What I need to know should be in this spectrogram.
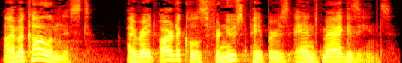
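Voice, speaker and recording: Man, scripted lesson dialogue reader, plain and even, mid-pitched. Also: normal speed, in a large hall.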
